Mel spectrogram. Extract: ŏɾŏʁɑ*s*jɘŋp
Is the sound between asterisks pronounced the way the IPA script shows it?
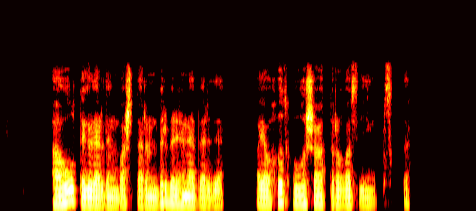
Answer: yes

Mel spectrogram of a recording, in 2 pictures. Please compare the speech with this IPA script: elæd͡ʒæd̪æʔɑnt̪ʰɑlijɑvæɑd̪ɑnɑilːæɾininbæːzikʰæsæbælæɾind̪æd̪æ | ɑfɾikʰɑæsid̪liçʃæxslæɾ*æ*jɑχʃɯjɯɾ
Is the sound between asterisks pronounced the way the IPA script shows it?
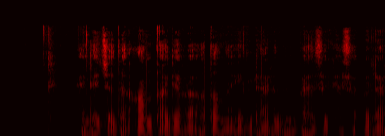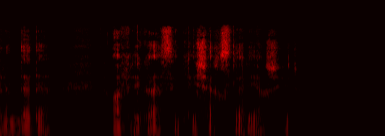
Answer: no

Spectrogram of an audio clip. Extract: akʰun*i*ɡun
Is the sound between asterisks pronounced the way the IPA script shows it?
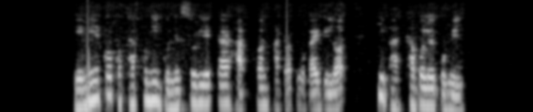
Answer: yes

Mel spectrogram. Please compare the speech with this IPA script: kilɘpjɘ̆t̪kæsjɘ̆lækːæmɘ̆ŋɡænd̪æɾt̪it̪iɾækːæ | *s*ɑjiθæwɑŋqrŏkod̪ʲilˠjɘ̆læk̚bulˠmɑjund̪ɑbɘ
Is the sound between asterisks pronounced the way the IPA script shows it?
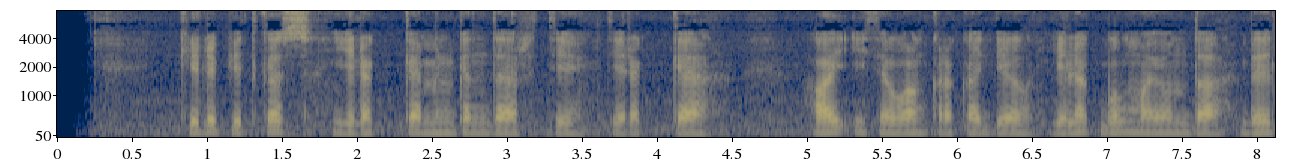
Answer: no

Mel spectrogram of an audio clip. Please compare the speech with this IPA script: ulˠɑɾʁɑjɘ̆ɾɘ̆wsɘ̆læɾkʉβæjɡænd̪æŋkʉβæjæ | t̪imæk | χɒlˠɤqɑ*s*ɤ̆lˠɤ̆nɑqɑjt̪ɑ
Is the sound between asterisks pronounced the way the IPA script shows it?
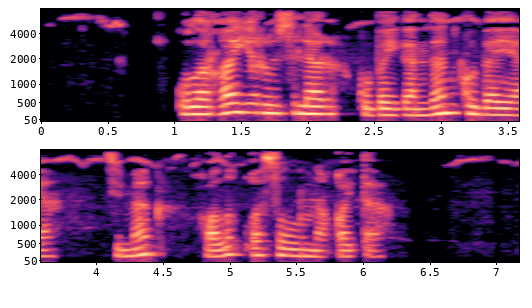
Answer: yes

